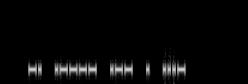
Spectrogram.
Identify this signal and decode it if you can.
Morse code, heard as a keyed tone, about 52 wpm, spaced as for 37 wpm, 700 Hz. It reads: N1WEV
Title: USA Call Signs - 5 Characters - 2x Character Spacing - 50wpm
